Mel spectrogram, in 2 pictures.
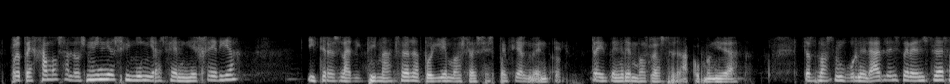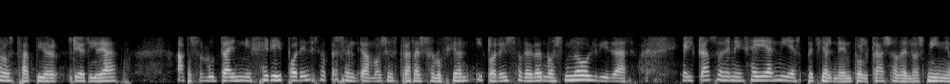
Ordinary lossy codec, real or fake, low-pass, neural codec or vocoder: none; fake; 3.6 kHz; codec, 24 kHz, 1.5 kbps, HILCodec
